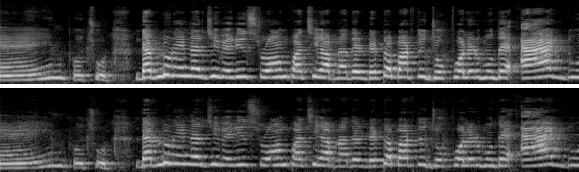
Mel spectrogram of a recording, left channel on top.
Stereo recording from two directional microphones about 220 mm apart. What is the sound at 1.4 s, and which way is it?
A woman's voice, 50° left (ahead or behind).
